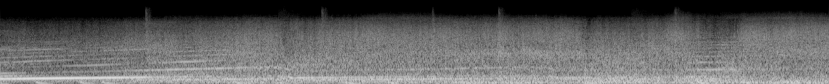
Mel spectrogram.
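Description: Wind rushes past.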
